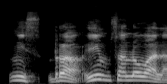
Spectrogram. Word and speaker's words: Misraim Sandoval: Mi nombre es Misraim Sandoval, así por sílabas, como dijo Silvana.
